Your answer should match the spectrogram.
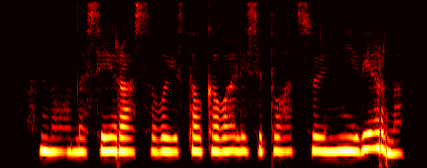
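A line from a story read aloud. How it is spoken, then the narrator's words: Barely audible. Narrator (Russian): еле слышно промолвила она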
